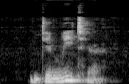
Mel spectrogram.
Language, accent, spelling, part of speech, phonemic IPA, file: English, Southern England, Demeter, proper noun, /dɪˈmiːtə/, LL-Q1860 (eng)-Demeter.wav
- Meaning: 1. The goddess of the fertility of the Earth and harvests, protector of marriage and social order; daughter of Cronos and Rhea, mother to Persephone 2. 1108 Demeter, a main belt asteroid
